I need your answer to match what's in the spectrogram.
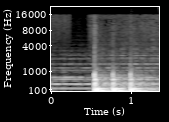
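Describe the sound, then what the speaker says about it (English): Three gentle, evenly spaced knocks on a door in the small hours, soft and close, over a faint background hum. "hearing this gentle knocking or tapping on the door"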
